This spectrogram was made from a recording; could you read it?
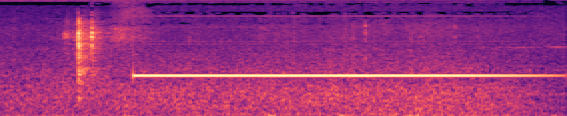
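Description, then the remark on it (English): A single steady voicemail-style beep tone starts just after a brief click and holds unbroken to the end, thin and moderately quiet over a low rumbling background hiss. “Please leave a message of sorts after the beep, and again, wait for the tone before you leave your message.”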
